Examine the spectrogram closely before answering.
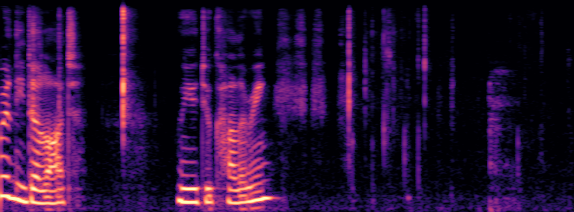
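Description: A plastic cup clicks softly as it is handled.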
